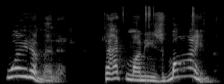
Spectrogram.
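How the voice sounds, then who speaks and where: A man's voice: very high voice, wildly swooping pitch, measured pace, a little mellow, slightly rough, full character voice. A man playing a hapless, befuddled and meek fellow who gets flustered, in an old-time radio comedy. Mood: indignant, flustered.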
